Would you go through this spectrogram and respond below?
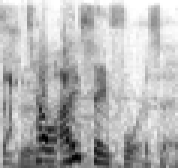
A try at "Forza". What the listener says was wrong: Wrong though. Forza. There's a T in there. There's a T. It's really not.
